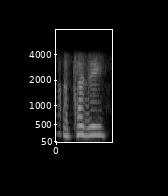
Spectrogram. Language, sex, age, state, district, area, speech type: Punjabi, female, 18-30, Punjab, Shaheed Bhagat Singh Nagar, rural, conversation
